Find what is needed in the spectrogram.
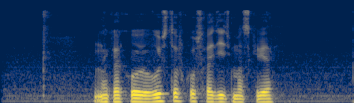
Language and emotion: Russian, neutral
